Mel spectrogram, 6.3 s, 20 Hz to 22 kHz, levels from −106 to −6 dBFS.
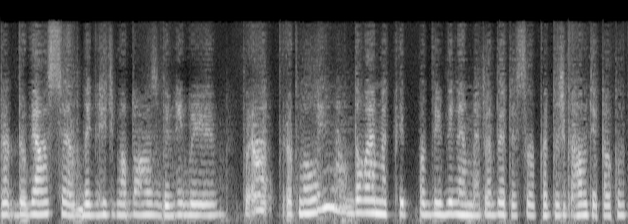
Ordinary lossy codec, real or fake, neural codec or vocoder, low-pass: AAC, 64 kbps; fake; codec, 44.1 kHz, 0.9 kbps, DAC; 14.4 kHz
